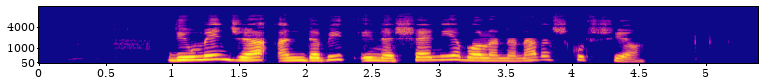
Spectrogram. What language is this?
Catalan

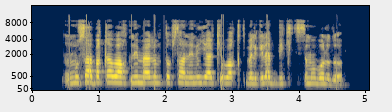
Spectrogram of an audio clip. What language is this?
Uyghur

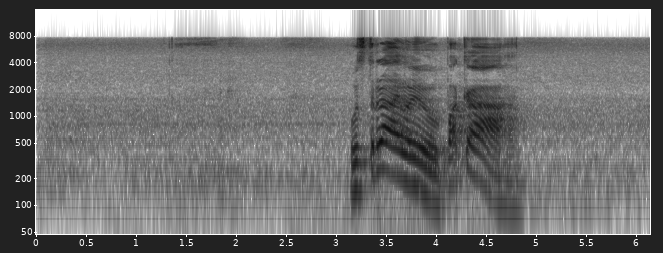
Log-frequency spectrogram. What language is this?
Russian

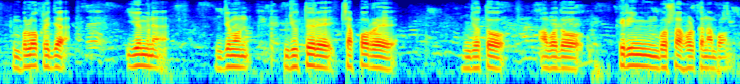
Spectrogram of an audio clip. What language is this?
Santali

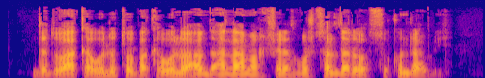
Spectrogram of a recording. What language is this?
Pashto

